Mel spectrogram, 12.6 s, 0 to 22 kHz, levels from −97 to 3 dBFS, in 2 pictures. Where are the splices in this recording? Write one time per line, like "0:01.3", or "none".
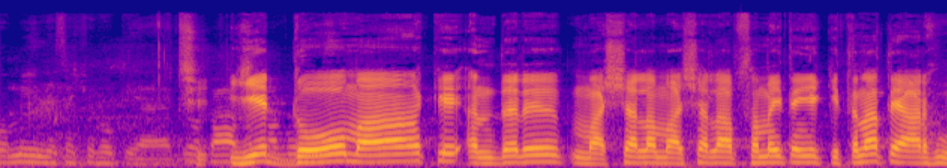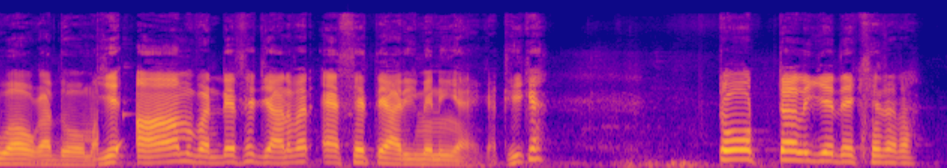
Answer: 0:01.2
0:06.9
